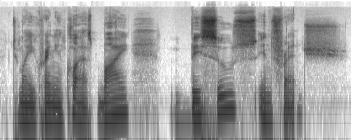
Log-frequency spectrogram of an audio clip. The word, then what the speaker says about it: bisous: Buy bisous in French. Buy is bisou. Bisou? Because S in the end is not pronounced, right?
